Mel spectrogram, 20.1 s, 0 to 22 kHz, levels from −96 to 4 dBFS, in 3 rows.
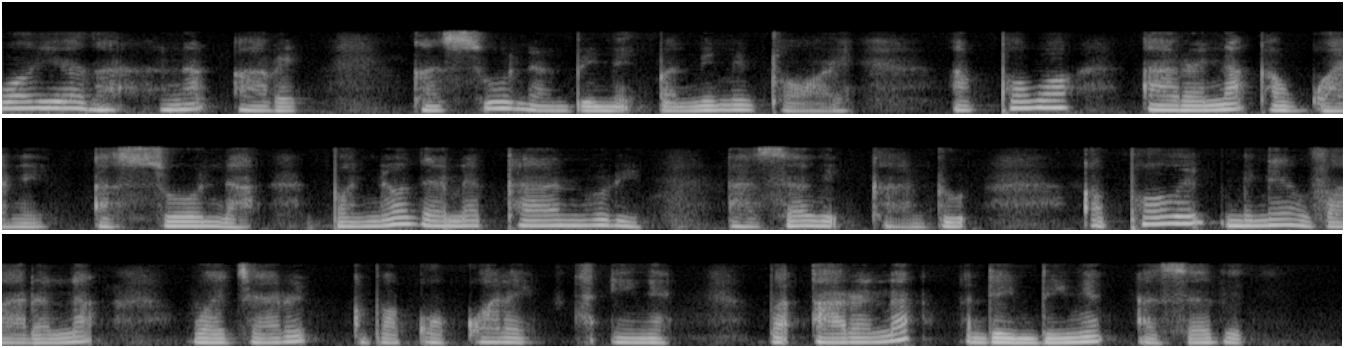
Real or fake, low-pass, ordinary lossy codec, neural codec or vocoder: fake; 7.2 kHz; Opus, 64 kbps; codec, 16 kHz, 1.1 kbps, Voila-Tokenizer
